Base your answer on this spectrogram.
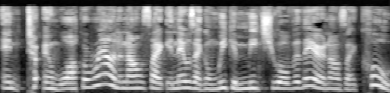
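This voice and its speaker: In a quiet background, a woman speaks at a fairly high pitch with ordinary pitch variation. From US West Coast, Los Angeles area (Inglewood). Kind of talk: casual chat.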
